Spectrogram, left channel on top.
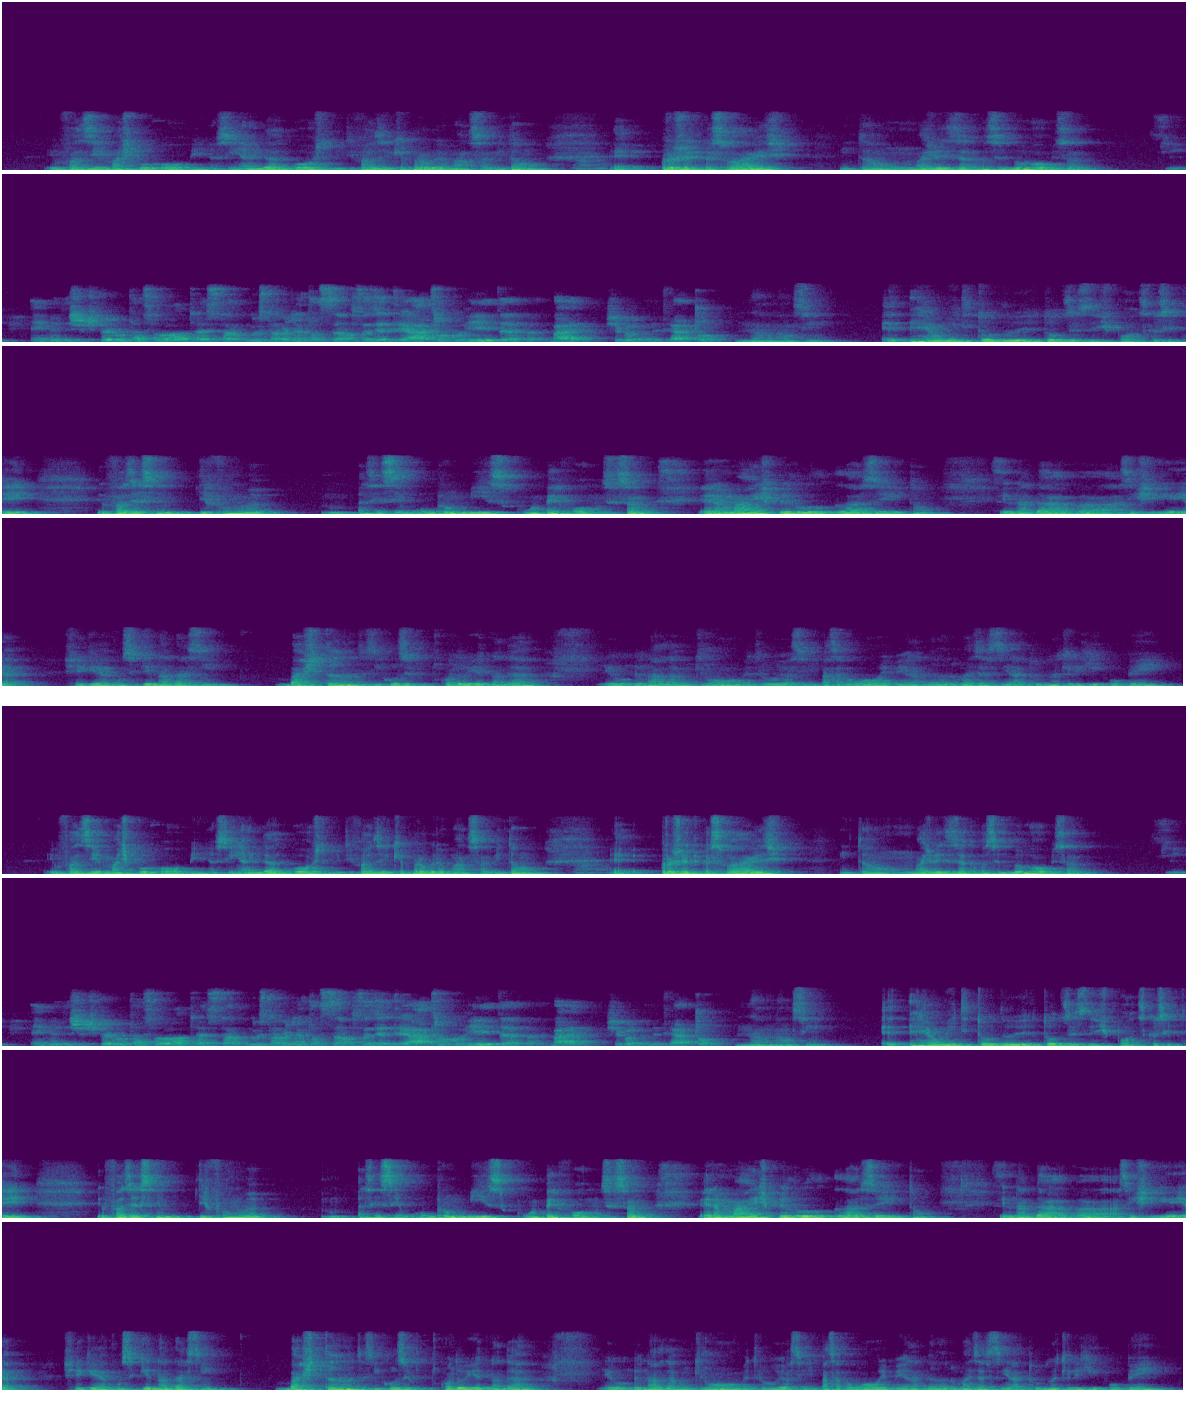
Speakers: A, on the right; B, on the left.
A: eu fazia mais por hobby, assim, ainda gosto muito de fazer, que é programar, sabe? Então,
B: Ah,
A: é,
B: sim.
A: projetos pessoais, então, às vezes acaba sendo meu hobby, sabe?
B: Sim. Ei, mas deixa eu te perguntar, você falou lá atrás que tava- gostava de natação, você fazia triatlon, corrida, ba- bike, chegou a fazer triatlon?
A: Não, não, assim, é, realmente todo, todos esses esportes que eu citei, eu fazia assim, de forma, hum, assim, sem um compromisso com a performance, sabe?
B: Sim,
A: Era mais pelo lazer, então,
B: sim.
A: eu nadava, assim, cheguei a, cheguei a conseguir nadar, assim, bastante, assim, inclusive quando eu ia nadar,
B: Uhum,
A: Eu, eu nadava um quilômetro, eu assim, passava uma hora e meia nadando, mas assim, era tudo naquele ritmo bem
